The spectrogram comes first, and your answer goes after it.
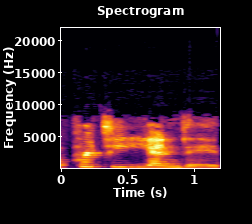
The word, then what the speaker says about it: Pretty Yende: But I know Pretty Yende. Is that how you Yes, pronounce her I name?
